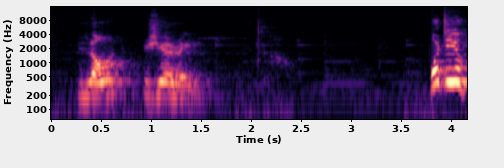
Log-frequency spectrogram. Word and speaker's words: lingerie: mispronounced word lingerie well most of us call it lingerie no it is not lingerie it is actually called lingerie say lingerie long jury what do you call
